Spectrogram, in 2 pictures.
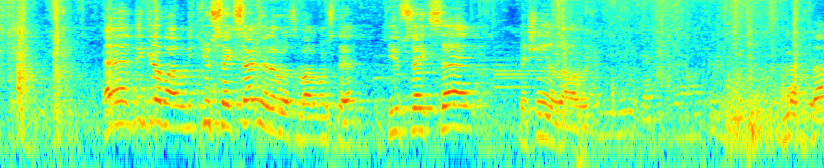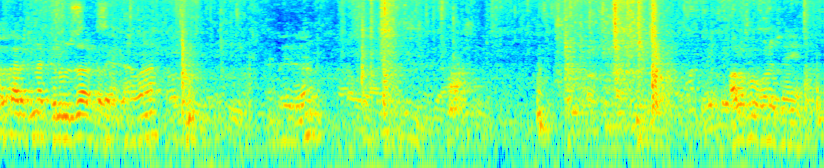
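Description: A middle-aged man talks loudly and with animation close by.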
